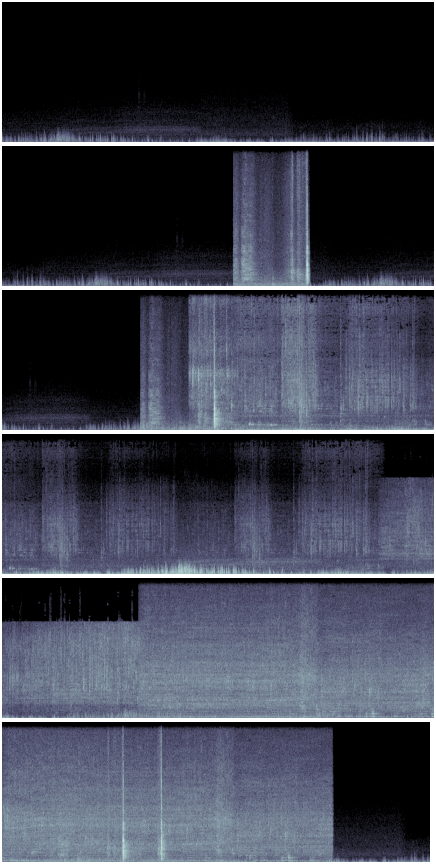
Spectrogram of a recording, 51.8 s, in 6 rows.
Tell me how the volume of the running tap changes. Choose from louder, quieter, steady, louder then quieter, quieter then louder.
quieter then louder.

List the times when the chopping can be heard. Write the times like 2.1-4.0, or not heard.
13.2-14.8, 20.1-21.9, 44.1-46.5.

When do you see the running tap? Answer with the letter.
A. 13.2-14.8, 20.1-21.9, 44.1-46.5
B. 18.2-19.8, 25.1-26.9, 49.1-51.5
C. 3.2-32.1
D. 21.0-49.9
D.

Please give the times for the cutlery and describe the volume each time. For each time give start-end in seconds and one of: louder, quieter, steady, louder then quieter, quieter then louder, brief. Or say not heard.
not heard.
